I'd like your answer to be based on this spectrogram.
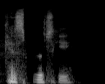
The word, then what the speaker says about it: Kaspersky: Because like how it's written right now within the bill, like Kaspersky antivirus, I'm probably going to mispronounce it, but that Kaspersky. – Thank you.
